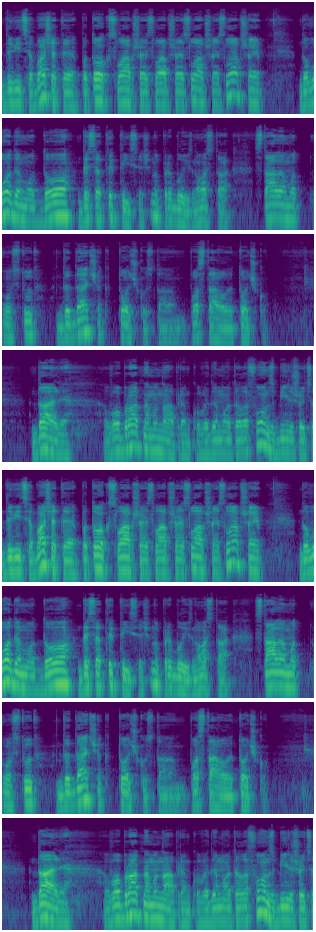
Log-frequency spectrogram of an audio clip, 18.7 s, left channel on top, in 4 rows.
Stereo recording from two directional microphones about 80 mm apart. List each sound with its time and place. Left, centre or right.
0.0 s speech: left
8.8 s speech: centre
9.6 s speech: left
14.5 s speech: left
